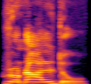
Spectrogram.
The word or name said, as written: रोनाल्डो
